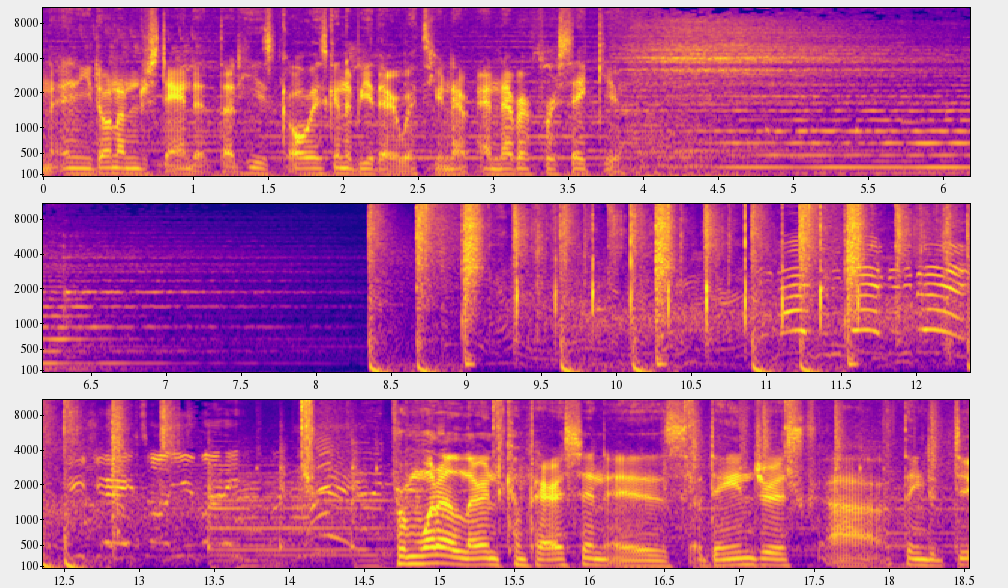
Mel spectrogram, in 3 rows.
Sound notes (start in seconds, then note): 7.1 gentle music fades; 8.9 upbeat music; 8.9 woman cheering; 13.0 crowd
